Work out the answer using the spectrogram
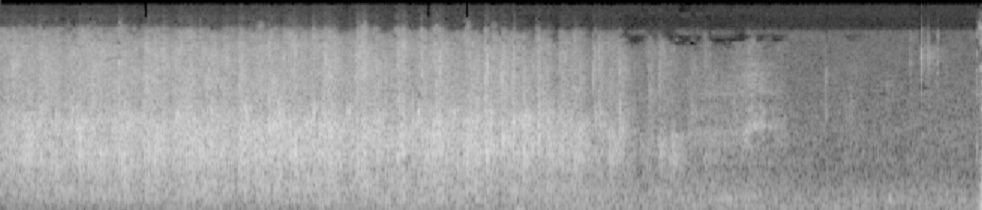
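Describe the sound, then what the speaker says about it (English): Sustained audience applause at a swearing-in ceremony at Jubilee House, a dense steady wash of many hands clapping that thins and fades over the last few seconds. "Another round of applause,"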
